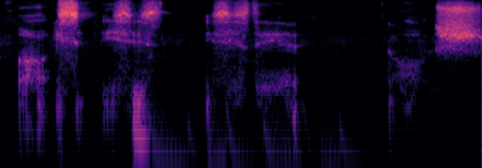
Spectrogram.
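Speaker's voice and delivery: sudden, very quiet, shushing whisper. Commentating a match as the Zerglings come in: whispering. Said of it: "I don't know why I'm whispering".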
